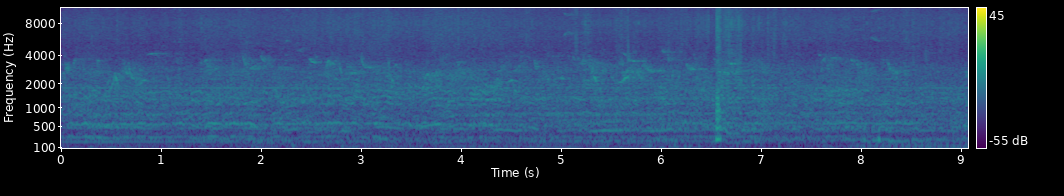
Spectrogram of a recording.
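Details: Honey bees of a colony, nervous and anxious during the queen's 45-minute absence on her mating flight, giving a steady, dense buzzing hum with shifting tones and one sharp click near the end.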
